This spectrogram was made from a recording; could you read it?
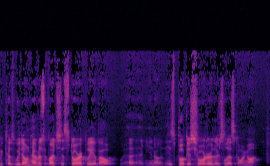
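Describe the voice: Reading aloud, plain and simple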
